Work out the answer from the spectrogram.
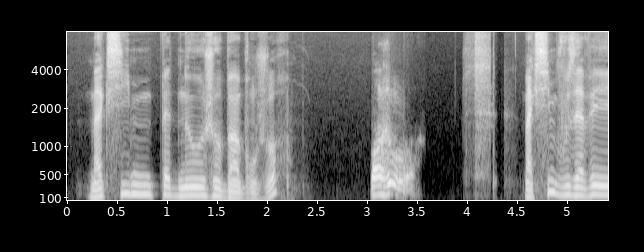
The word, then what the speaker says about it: Pedneaud-Jobin: la la chose la plus difficile pour moi, prononcer votre nom. Pedono Pedno Jobin. Oui. OK, je vais y arriver, je vous promets rien mais normalement j'y arrive. Maxime Pedno Jobin, bonjour.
